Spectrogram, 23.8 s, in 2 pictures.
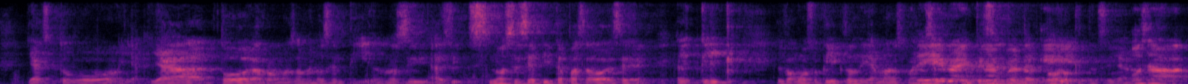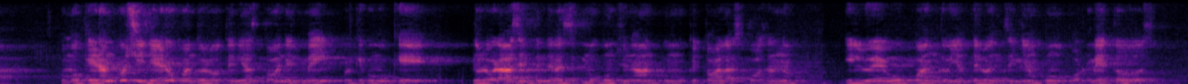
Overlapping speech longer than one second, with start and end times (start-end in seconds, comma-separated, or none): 9.2-10.8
